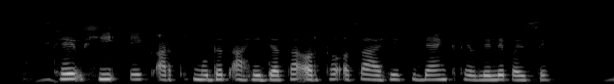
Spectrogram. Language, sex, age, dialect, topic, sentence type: Marathi, female, 25-30, Varhadi, banking, statement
